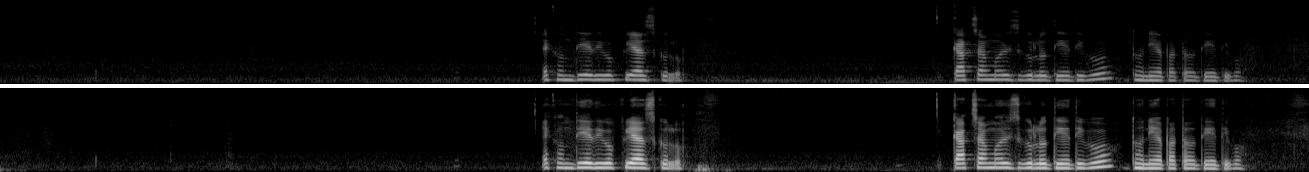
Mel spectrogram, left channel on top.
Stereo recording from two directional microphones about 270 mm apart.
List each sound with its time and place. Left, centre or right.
5.4 s speech: right
9.5 s speech: right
